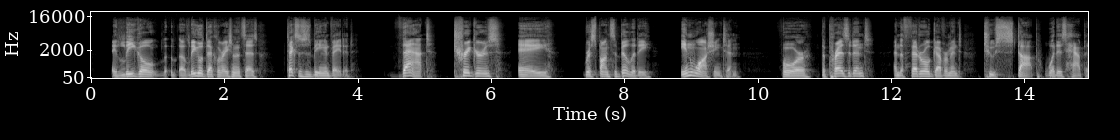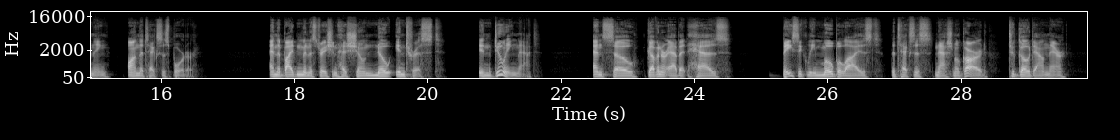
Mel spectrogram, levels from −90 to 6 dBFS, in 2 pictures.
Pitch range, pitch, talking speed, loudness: 100-125 Hz, 110 Hz, 120 wpm, -22 LUFS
